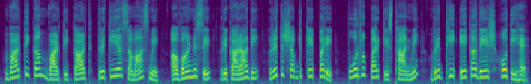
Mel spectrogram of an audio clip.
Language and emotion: Hindi, neutral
